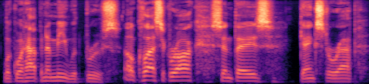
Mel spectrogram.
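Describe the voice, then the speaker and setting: An actor playing a wisecracking, self-assured genius inventor superhero with an American accent in a video game. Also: male voice, medium pitch, fairly even intonation, moderate pace, a bit bright, dry recording, clean studio sound, close to an everyday voice. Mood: earnest. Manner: glib, sarcastic, self-assured. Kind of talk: video game character voice lines.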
